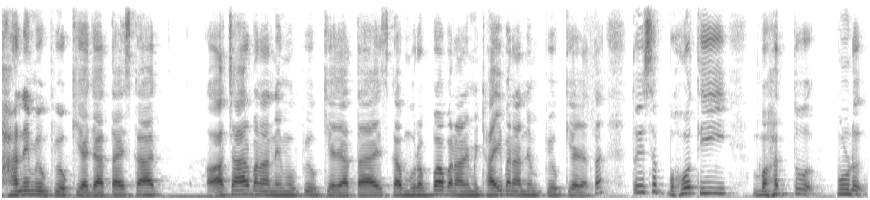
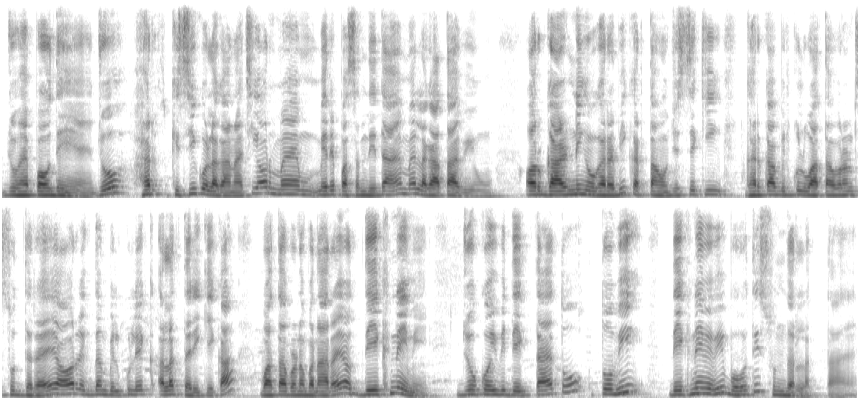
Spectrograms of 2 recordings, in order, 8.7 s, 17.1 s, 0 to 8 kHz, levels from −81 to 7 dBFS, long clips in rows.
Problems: none marked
